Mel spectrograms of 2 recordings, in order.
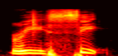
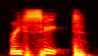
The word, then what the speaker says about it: receipt: practice again re c receipt receipt again that p is silent receipt re-seat recipe recipe this is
